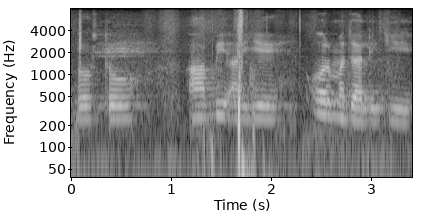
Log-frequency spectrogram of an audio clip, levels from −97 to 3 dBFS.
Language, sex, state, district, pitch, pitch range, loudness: Hindi, male, Rajasthan, Jaipur, 125 Hz, 115-125 Hz, -24 LUFS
